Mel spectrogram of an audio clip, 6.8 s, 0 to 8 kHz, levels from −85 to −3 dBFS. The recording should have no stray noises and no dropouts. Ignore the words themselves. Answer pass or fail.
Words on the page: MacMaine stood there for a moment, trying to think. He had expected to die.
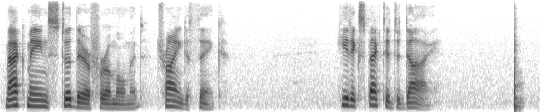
fail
